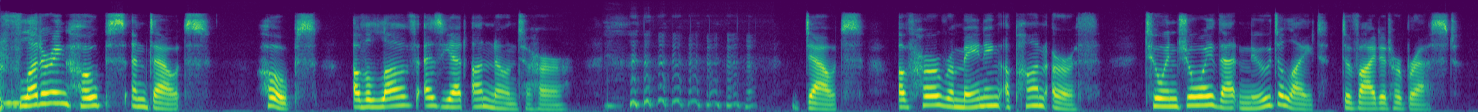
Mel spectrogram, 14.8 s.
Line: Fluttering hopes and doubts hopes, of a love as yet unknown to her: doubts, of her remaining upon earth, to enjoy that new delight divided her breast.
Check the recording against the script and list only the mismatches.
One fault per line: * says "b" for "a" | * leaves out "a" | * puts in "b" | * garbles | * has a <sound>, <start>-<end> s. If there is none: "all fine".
* has a laugh, 6.0-7.6 s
